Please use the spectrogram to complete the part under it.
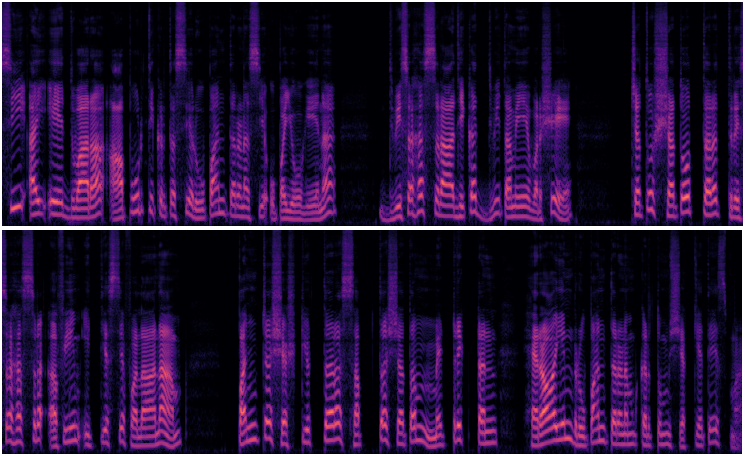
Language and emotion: Sanskrit, neutral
